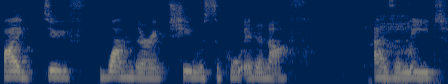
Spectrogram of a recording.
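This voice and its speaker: A young adult woman chats casually as a podcast co-host. Her voice sits a little low. She talks in a lively, chatty way with frequent laughs. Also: unhurried. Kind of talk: casual chat.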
